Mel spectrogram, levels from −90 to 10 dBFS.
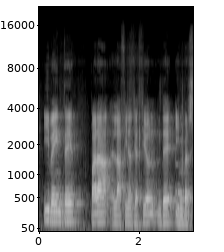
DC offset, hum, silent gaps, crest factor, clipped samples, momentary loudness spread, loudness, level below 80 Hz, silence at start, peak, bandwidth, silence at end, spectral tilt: under 0.1%; none; none; 20 dB; under 0.1%; 7 LU; -24 LUFS; -56 dBFS; 0.1 s; -4 dBFS; 14 kHz; 0 s; -5.5 dB/octave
